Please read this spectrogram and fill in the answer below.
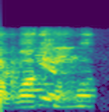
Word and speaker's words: Joaquin: But I know that Joaquin Phoenix, did I pronounce his name right? Yeah, Joaquin.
